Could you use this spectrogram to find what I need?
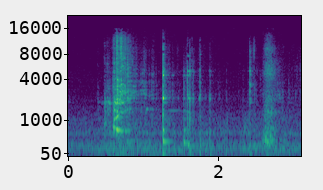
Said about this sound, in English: Need to take a sip.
